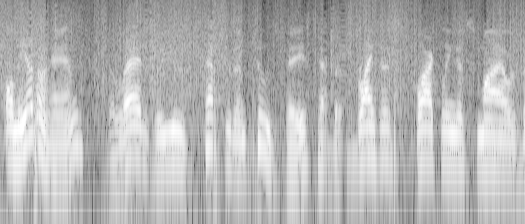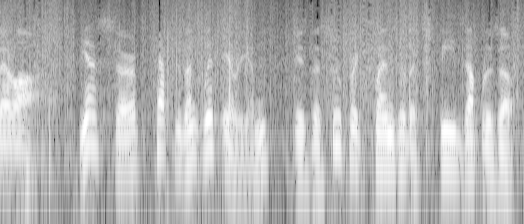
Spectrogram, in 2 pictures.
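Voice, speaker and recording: A man's voice: fairly high pitch, very animated, normal speed, hardly any pauses, poor audio. A man announcing a commercial in 1940s radio style, upbeat and emphatic, on an old hissy recording.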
